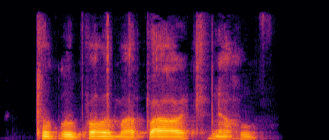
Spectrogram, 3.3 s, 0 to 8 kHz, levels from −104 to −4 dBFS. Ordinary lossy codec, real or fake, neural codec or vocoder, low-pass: MP3, 64 kbps; fake; codec, 16 kHz, 1 kbps, FunCodec, trained on LibriTTS, 50 frames a second; 7.2 kHz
